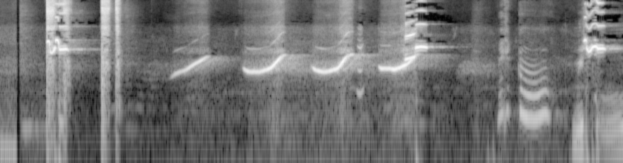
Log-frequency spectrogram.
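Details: Ringneck parrot sitting on a stem: a series of rising whistled notes, repeated four times about every half second, with a few sharp chirps before and low wavering notes near the end.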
